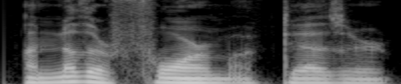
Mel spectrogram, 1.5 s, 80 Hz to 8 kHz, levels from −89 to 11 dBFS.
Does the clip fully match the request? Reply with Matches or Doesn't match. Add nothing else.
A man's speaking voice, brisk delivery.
Doesn't match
